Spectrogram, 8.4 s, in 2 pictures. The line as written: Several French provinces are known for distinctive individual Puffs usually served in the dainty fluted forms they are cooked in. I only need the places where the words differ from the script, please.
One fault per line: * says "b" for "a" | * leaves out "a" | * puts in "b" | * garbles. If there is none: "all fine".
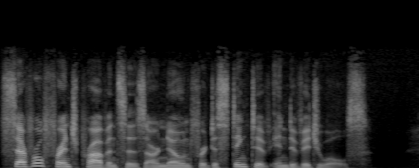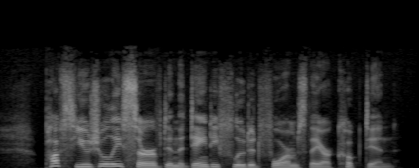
* says "individuals" for "individual"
